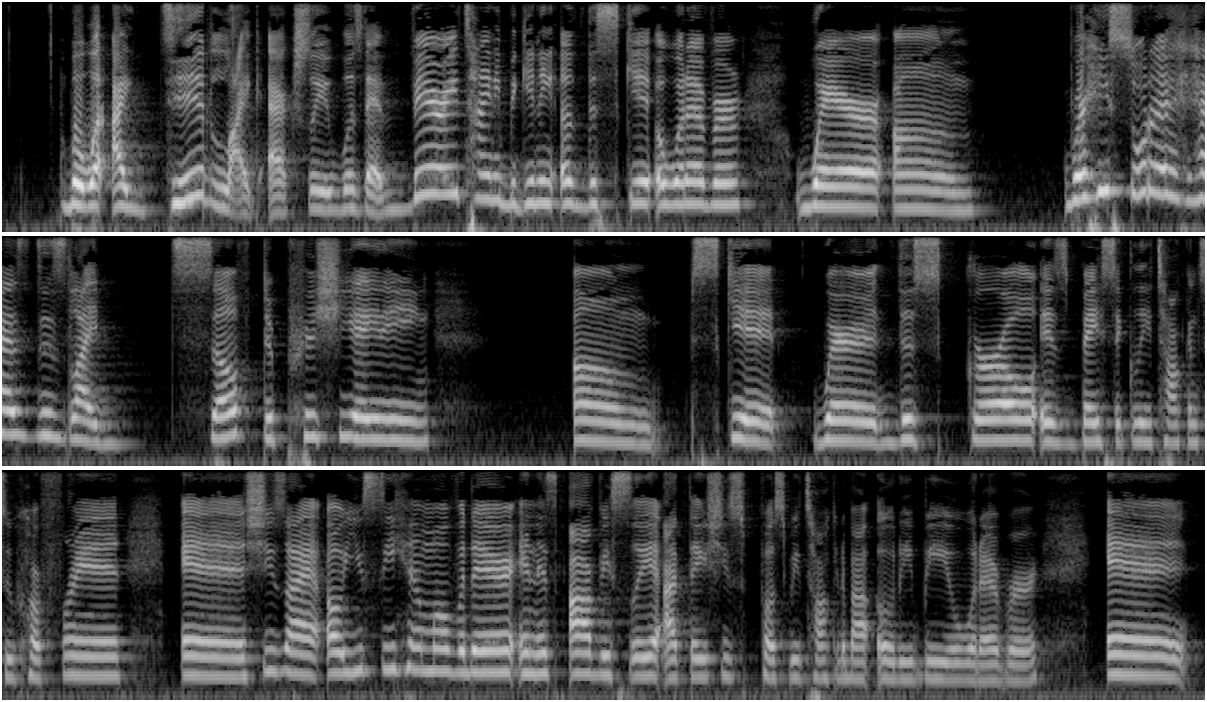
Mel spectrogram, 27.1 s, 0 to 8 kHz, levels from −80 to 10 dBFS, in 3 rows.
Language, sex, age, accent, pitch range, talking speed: English, female, 10-29, American, 210-270 Hz, 140 wpm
